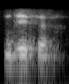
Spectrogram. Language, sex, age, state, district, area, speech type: Urdu, male, 18-30, Delhi, North West Delhi, urban, conversation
